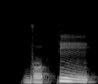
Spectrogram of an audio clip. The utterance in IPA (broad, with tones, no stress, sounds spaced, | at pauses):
ɡ o˨ ʔ t̪ ĩ˥˧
